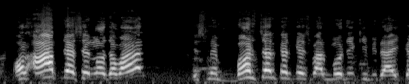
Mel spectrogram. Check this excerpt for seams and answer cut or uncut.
uncut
